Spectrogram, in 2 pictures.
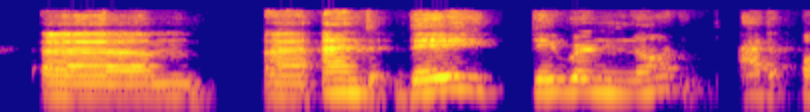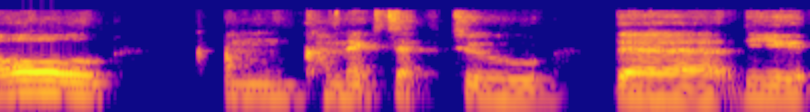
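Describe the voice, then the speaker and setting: A man with an Iranian accent, dark and mellow in tone, with ordinary pitch variation. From Iran, Tehran. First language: Persian. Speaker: music professor, composer. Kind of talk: lecture. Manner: halting, many fillers.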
